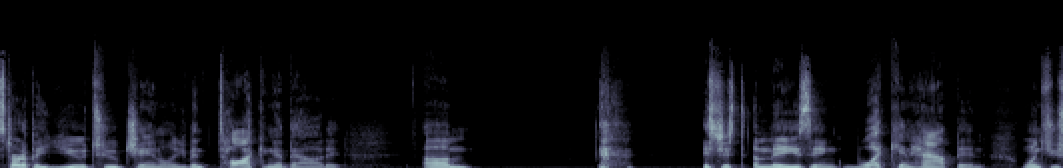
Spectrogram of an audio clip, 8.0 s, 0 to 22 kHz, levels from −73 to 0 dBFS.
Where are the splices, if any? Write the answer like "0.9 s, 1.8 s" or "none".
3.0 s

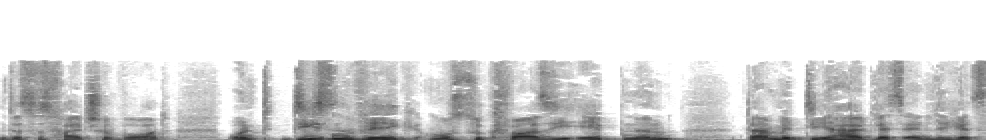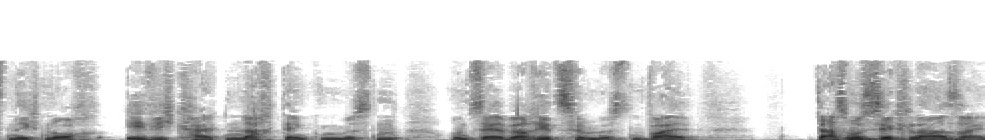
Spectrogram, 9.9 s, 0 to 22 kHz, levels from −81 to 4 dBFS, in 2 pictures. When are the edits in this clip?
1.1 s

